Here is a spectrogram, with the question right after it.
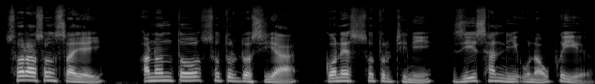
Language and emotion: Bodo, neutral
